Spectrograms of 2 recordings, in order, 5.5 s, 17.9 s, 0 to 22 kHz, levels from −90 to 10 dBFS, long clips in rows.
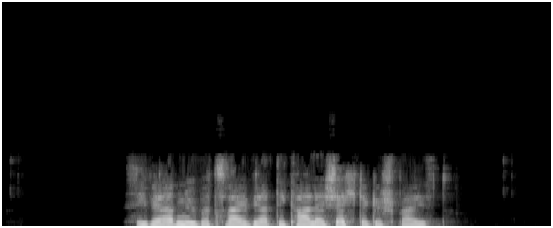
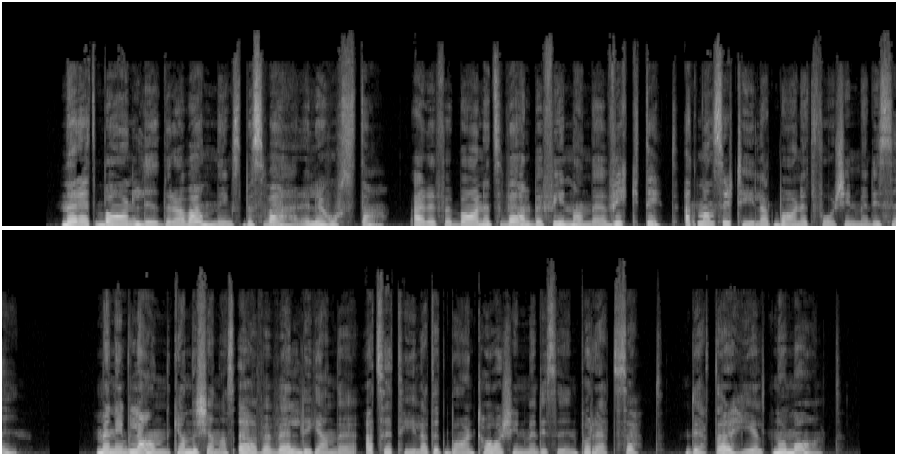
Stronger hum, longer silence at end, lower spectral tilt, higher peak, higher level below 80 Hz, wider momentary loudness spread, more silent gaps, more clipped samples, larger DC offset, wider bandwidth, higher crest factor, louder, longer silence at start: neither; first, 1.25 s vs 0.75 s; about the same, -6 dB/octave vs -5.5 dB/octave; about the same, -4 dBFS vs -4 dBFS; second, -72 dBFS vs -62 dBFS; about the same, 9 LU vs 10 LU; second, none vs 9.42-9.71 s; neither; neither; second, 7 kHz vs 18 kHz; about the same, 16 dB vs 20 dB; first, -18 LUFS vs -24 LUFS; first, 1.35 s vs 0.6 s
